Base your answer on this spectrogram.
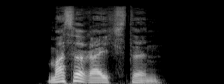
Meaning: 1. superlative degree of massereich 2. inflection of massereich: strong genitive masculine/neuter singular superlative degree
- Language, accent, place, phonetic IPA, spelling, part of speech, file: German, Germany, Berlin, [ˈmasəˌʁaɪ̯çstn̩], massereichsten, adjective, De-massereichsten.ogg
